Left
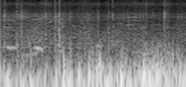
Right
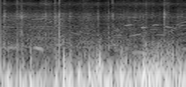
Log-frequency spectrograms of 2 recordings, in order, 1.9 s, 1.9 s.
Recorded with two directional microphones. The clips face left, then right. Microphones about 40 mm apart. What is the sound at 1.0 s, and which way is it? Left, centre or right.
Clip-clop, centre.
